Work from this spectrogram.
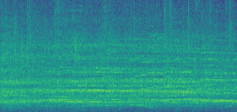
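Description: A home crowd of students cheers steadily at a high school volleyball match between Poudre HS and Boulder HS in a gym, with loud sustained shouting and whooping that fills the hall without a break.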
